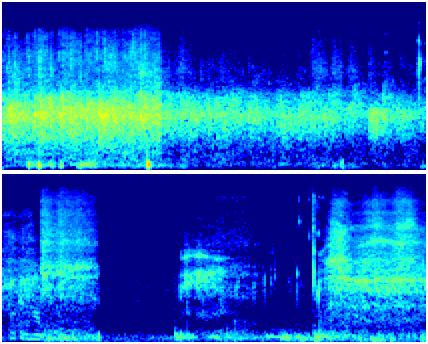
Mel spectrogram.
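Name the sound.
audience applause welcoming speaker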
